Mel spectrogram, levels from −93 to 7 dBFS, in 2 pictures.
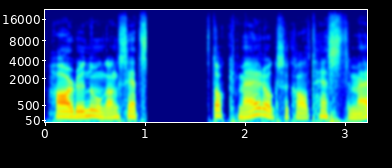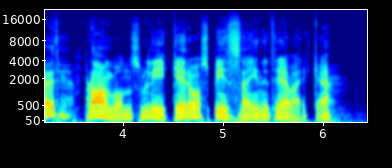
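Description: Speech with a rebuffering stall from 1.01 s to 1.63 s: playback ran dry, fell silent for about 0.62 s until more data arrived, then resumed exactly where it stopped. The waveform shows a flat gap, the spectrogram an empty band, with no missing material.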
